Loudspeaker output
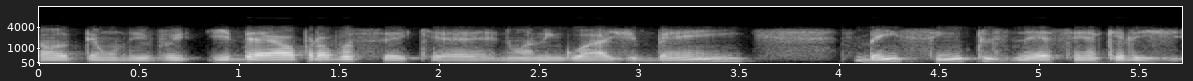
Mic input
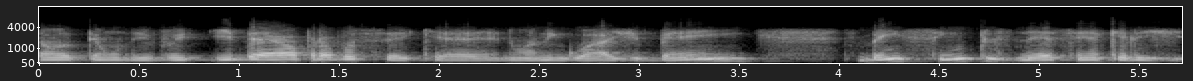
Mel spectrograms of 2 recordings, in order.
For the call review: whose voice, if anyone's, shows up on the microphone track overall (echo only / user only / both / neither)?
echo only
